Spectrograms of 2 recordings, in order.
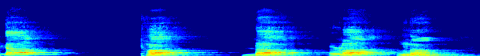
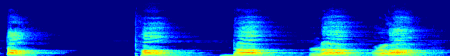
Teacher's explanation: आपकी जीभ है वो दांतों और तालु के बीच में जाके टकराएगी और उस स्थान को क्या कहा जाता है, मूर्धन्य कहा जाता है। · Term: मूर्धन्य व्यंजन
